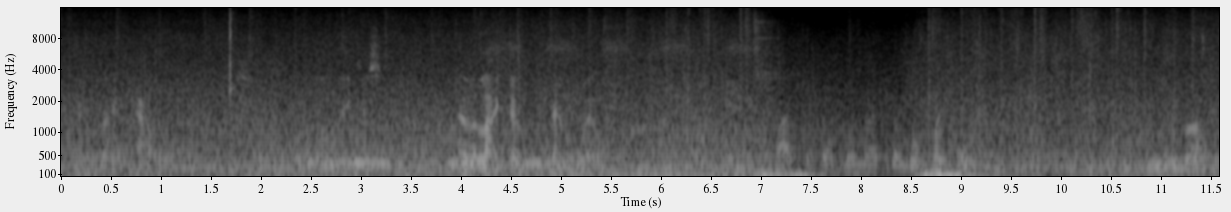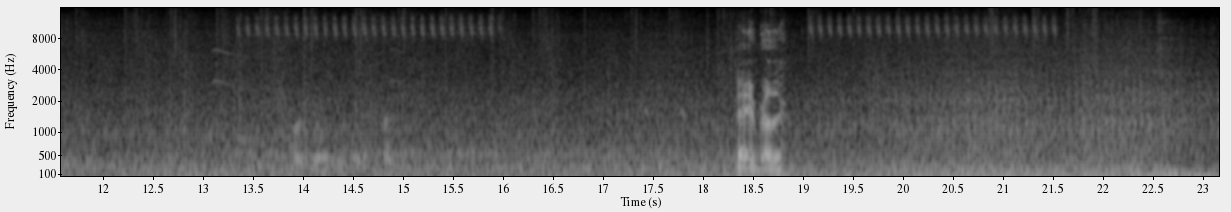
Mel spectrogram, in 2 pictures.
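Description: Footsteps crunch on gravel at a steady pace.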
